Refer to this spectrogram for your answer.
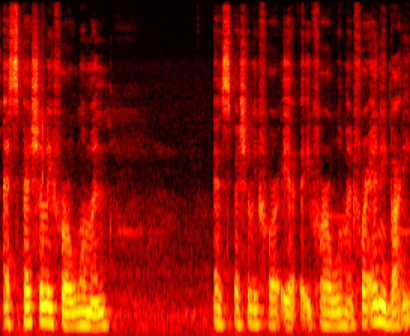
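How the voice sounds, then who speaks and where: A soft-spoken woman with a very deep, low voice, a flat monotone, a fairly quick pace and long, frequent pauses. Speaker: vlogger. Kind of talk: casual vlog chat. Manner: soft-spoken, keeping voice low; rambling, many fillers.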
